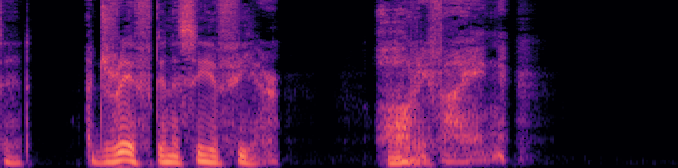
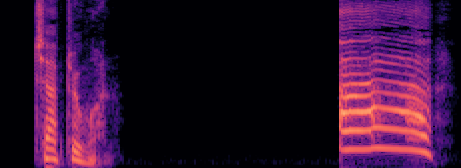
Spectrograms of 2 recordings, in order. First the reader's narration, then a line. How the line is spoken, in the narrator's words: The scream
